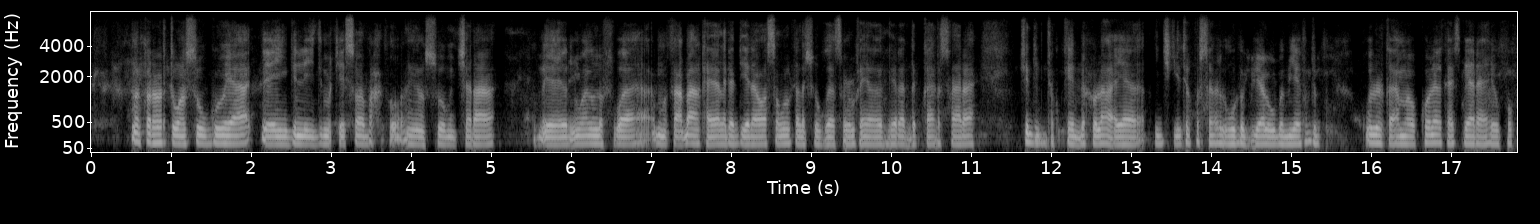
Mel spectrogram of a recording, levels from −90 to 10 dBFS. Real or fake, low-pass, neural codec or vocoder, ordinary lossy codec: fake; 7.2 kHz; codec, 16 kHz, 1 kbps, FunCodec, trained on Chinese and English, 50 frames a second; Opus, 16 kbps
